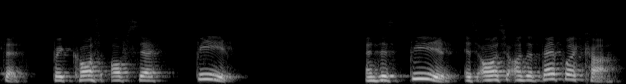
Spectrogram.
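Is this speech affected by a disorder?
No.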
